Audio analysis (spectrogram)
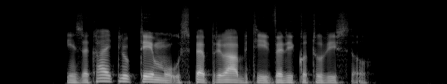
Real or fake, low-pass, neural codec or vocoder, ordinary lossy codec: fake; 19.8 kHz; autoencoder, 48 kHz, 32 numbers a frame, DAC-VAE, trained on Japanese speech; none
